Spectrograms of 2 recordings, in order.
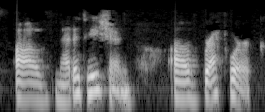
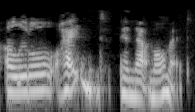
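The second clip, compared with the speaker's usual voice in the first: usual speaking voice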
